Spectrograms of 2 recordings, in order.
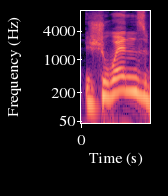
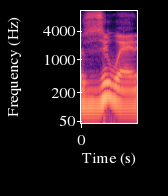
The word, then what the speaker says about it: Zhuen: So then Zhuen's battle gear, or Zuen if you pronounce it wrong, is your tier 20 right now.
